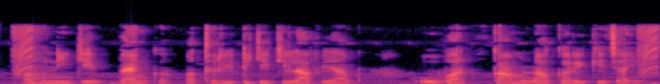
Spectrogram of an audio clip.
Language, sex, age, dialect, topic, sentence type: Bhojpuri, female, 18-24, Southern / Standard, banking, question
